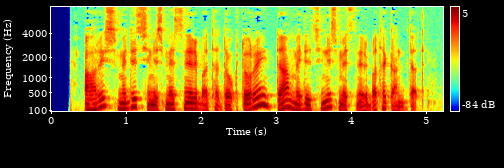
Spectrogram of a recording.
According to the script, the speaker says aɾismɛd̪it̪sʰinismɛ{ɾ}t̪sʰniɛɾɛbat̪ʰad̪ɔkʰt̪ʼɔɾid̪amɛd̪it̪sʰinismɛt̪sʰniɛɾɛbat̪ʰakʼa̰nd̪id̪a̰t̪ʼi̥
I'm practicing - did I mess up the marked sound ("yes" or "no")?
yes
